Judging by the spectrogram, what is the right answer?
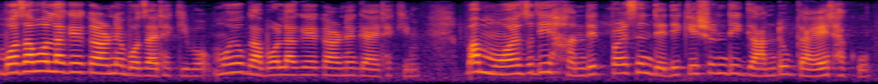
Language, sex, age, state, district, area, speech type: Assamese, female, 18-30, Assam, Charaideo, urban, spontaneous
